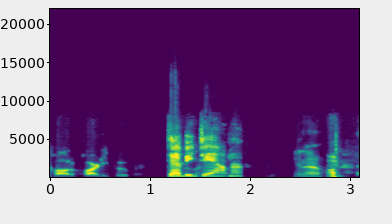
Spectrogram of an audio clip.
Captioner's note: laughter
